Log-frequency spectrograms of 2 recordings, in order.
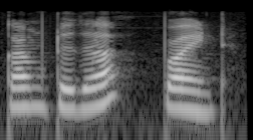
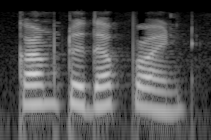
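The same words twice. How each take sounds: The two takes are said the same way.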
